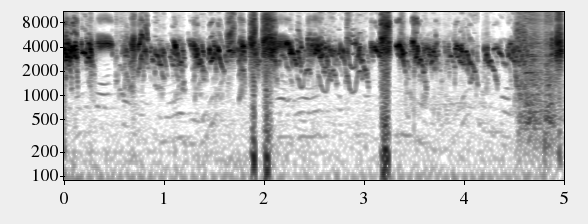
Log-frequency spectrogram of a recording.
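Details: Lovebirds chirping together: a dense, overlapping chatter of high, sharp chirps and twittering notes, with brief clicks and a rushing burst of noise at the very end.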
